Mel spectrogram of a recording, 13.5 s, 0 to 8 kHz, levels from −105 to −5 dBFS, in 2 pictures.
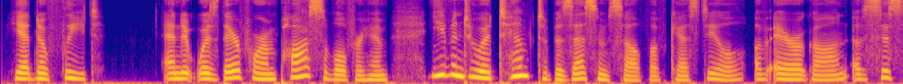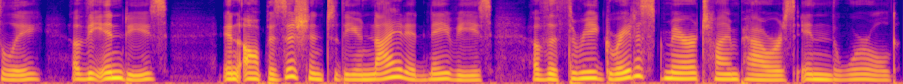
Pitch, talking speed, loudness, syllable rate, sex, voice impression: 195 Hz, 180 wpm, -18 LUFS, 5.9 syllables/s, female, feminine, adult-like, slightly middle-aged, thin, slightly tensed, slightly powerful, bright, hard, slightly clear, fluent, slightly cool, intellectual, slightly refreshing, sincere, calm, slightly friendly, reassuring, slightly unique, slightly elegant, slightly lively, slightly strict, slightly sharp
